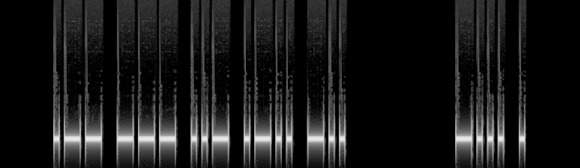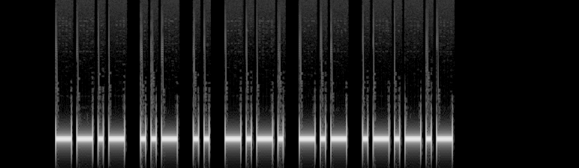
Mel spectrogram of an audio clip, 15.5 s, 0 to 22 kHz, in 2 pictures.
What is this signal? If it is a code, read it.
Morse code, heard as a keyed tone, about 17 wpm, 700 Hz. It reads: WOULD BE QUICK.
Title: 3x Word-Spacing - Sentences from Top 500 Words - 17wpm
